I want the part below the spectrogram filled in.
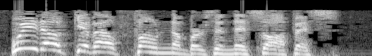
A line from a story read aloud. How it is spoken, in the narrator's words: She began yelling in a loud and rude voice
